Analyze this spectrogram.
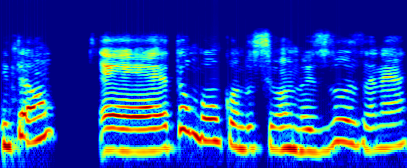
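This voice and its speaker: In a dry, close sound with no echo and a quiet background, a woman with a dark, mellow tone speaks very slowly at a medium pitch, her intonation lively. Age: 60s. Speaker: church training host and Sunday school teacher. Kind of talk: event introduction with personal testimony.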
